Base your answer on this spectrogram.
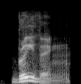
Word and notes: breathing: British English

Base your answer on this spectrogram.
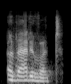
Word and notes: avadavat: Indian

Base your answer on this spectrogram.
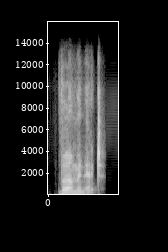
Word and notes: verminate: Indian

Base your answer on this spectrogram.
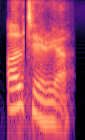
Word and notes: ulterior: Indian

